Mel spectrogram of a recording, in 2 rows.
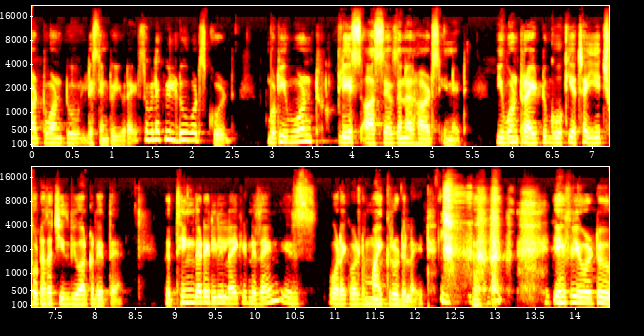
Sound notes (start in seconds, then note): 8.2 speaks in Hindi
